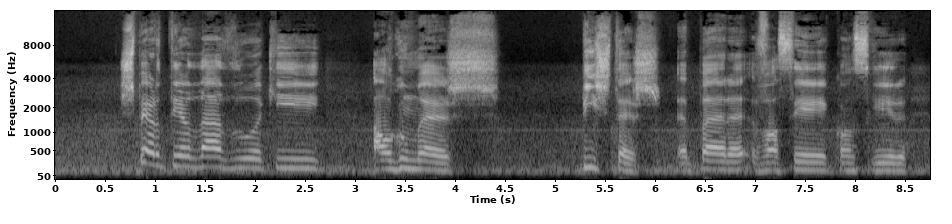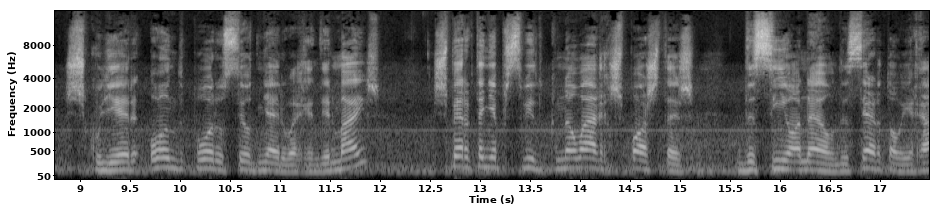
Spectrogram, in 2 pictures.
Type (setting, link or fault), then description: fault, background noise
